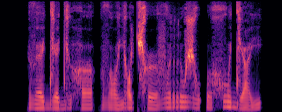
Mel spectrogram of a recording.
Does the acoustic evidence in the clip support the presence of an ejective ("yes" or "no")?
no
